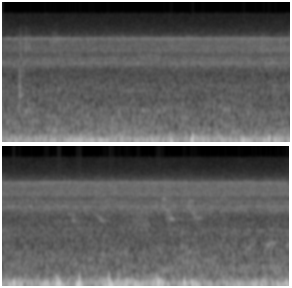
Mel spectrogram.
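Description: Steady high-pitched drone of insects, with a run of irregular low thumps and rumbles through the middle of the stretch.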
